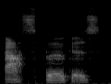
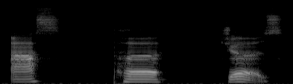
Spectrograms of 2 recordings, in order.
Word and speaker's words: Asperger's: the american pronunciation is aspergers even though it's if you were to say aspergers you would i would assume there would be a b instead of a p but because there's a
